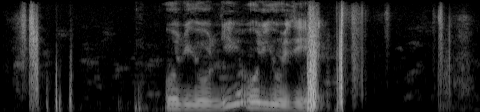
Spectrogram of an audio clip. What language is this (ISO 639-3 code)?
kab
